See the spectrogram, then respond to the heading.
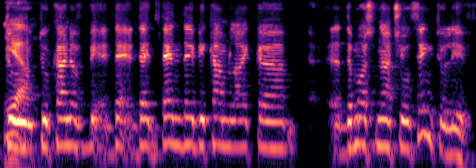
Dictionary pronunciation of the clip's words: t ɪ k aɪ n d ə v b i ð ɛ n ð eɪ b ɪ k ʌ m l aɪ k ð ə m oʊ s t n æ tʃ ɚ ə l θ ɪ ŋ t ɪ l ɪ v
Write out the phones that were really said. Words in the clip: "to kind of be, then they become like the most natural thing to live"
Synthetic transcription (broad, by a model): t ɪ k aɪ n d ə v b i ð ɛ n ð eɪ b ɪ k ʌ m l aɪ k ð ə m oʊ s t n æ tʃ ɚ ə l θ ɪ ŋ t ɪ l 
